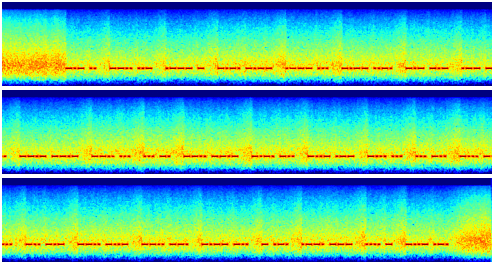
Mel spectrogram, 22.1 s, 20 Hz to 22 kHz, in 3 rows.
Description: Morse code, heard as a keyed tone, machine-sent, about 40 wpm, 800 Hz, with radio static and a narrow filter. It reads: KI ZU JT CY JS YF KK WN QQ ZS SN ZQ CD XW BS SD BB DK ZX ZG YD TR PO HT XR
